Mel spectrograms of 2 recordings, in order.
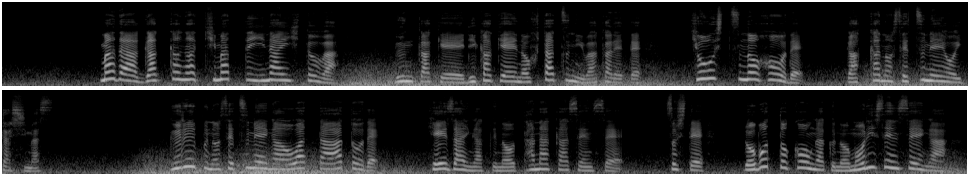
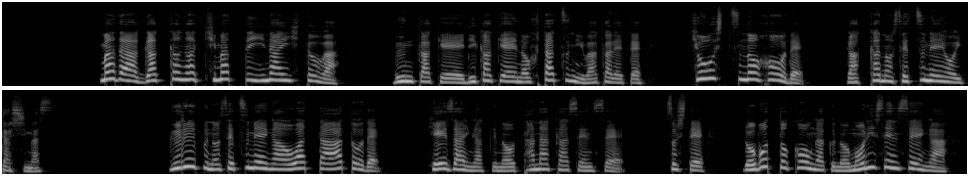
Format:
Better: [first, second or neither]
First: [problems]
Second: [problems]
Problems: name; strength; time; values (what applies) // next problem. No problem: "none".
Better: second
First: wind noise on the microphone; occasional gusts; 15 dB below the speech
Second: none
